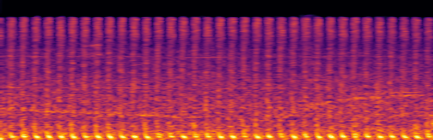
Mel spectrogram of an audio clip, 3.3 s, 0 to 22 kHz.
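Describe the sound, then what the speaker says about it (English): A police helicopter in Grand Theft Auto Online on PS4 thumps overhead with a fast, steady rotor chop, close and loud, continuous throughout without talk. "The police helicopter just behind you as well."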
